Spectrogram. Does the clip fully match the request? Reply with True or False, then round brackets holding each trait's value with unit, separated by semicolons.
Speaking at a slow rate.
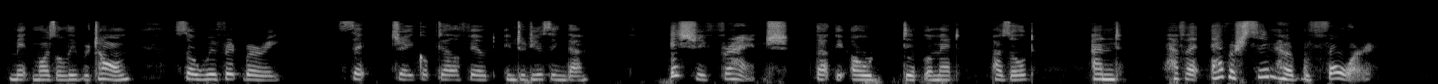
True (110 wpm)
